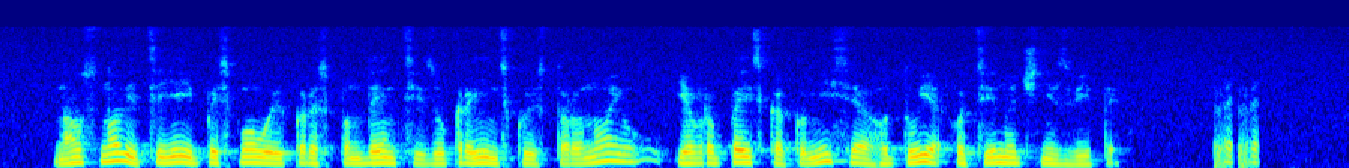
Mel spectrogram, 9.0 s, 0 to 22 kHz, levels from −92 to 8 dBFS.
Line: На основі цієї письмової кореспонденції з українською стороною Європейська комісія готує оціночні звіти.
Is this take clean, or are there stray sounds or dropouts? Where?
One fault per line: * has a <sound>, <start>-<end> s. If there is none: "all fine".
* has a laugh, 8.1-8.4 s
